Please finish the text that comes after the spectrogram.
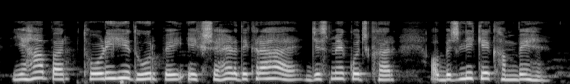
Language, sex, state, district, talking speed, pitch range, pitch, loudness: Hindi, female, Maharashtra, Dhule, 200 wpm, 225-260 Hz, 240 Hz, -14 LUFS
